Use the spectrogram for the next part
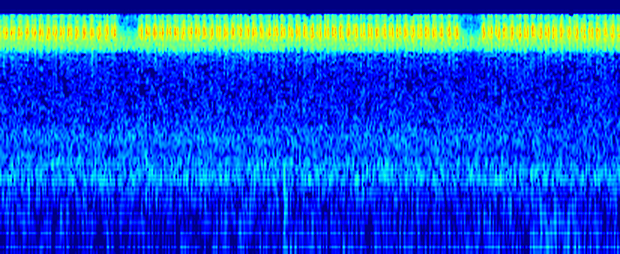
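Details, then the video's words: Night-time crickets give an unbroken high, thin ringing trill, a fine rapid pulsing throughout, interrupted by two short gaps about three and a half seconds apart. "Relaxing Chirping Crickets"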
